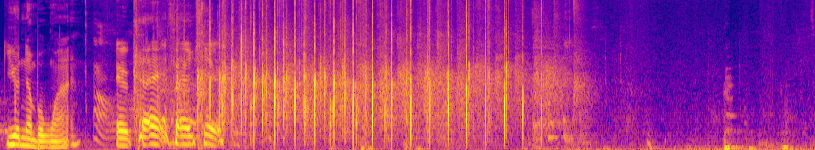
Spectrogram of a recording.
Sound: applause

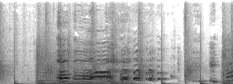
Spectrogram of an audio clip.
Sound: both laughing

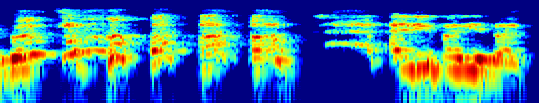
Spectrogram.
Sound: laughs

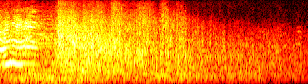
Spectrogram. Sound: thunder crashes

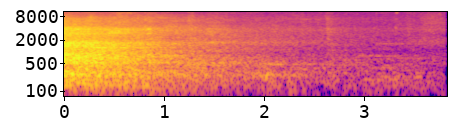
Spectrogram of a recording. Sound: laugh

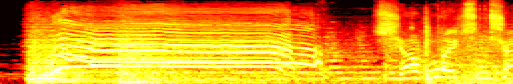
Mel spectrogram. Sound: all screaming

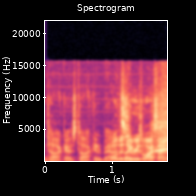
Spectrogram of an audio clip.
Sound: whistle

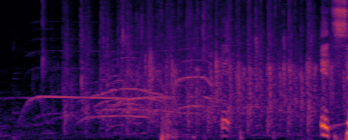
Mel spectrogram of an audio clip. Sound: cheering

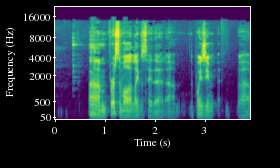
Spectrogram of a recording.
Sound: voiceover

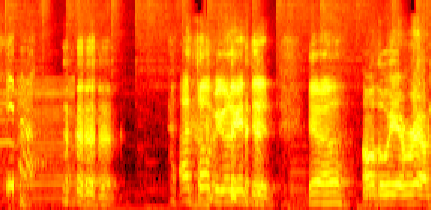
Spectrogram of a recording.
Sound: laugh

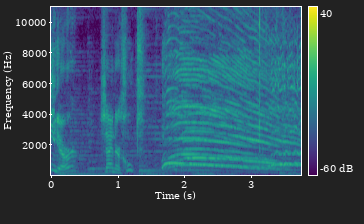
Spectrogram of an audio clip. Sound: cheering

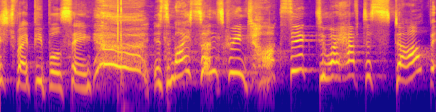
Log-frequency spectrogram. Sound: gasps

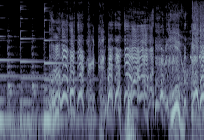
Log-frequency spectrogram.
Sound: laughing and snorting

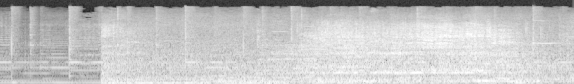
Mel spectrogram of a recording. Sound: dinosaur growls

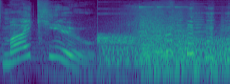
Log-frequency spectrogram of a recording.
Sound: ultra-slowed down noise begins; laughs

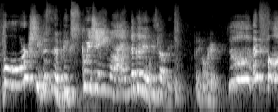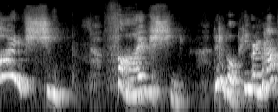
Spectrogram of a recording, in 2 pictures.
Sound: gasp

